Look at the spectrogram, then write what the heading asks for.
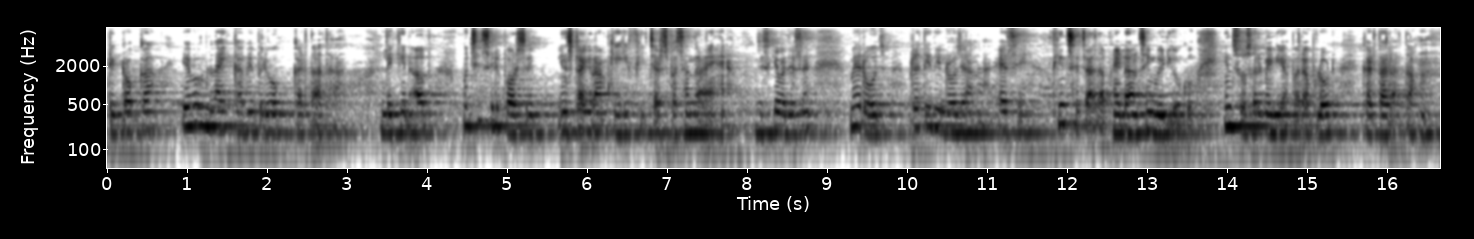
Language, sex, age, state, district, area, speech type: Hindi, male, 60+, Uttar Pradesh, Sonbhadra, rural, spontaneous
